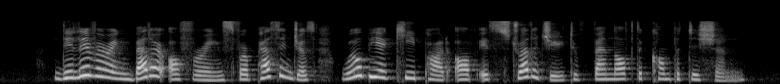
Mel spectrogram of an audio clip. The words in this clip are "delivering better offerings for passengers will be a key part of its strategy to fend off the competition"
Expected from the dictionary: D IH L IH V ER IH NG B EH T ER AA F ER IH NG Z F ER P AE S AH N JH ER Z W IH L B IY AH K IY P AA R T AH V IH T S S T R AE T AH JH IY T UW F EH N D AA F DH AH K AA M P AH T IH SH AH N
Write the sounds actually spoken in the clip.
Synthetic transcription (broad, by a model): D IH L IH V ER IH NG B EH T ER AA F ER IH NG S F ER P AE S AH N JH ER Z W IH L B IY AH K IY P AA R T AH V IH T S S T R AE T AH JH IY T UW F EH N D AA F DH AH K AA M P AH T IH SH AH N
